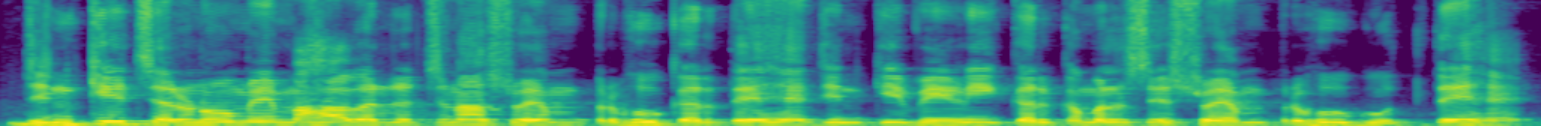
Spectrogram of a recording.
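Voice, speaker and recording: A man giving a devotional discourse as a spiritual teacher, speaking in a measured, reverent way. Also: fairly high pitch, level tone, smooth. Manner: slow, measured, reverent delivery.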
